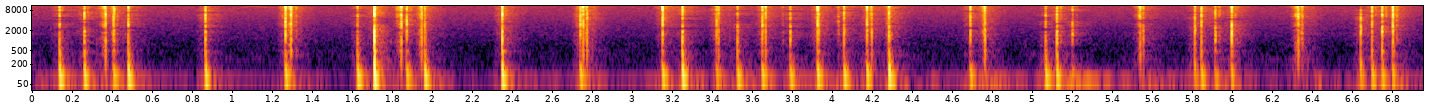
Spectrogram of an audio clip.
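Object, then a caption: Cardboard shipping box. Fingertips tap and scratch the surface of a small, hollow brown cardboard shipping box held in both hands, then the box is lowered and turned. About thirty short, dry, crisp taps come in quick irregular clusters, each dying away almost instantly, over a steady low hum.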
